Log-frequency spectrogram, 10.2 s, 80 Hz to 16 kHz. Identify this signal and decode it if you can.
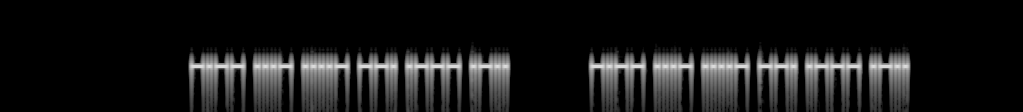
Morse code, heard as a keyed tone, about 32 wpm, 700 Hz. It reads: YV4GJL YV4GJL
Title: DXCC-100 Call Signs - 6 Characters - Repeated 2x - 30wpm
